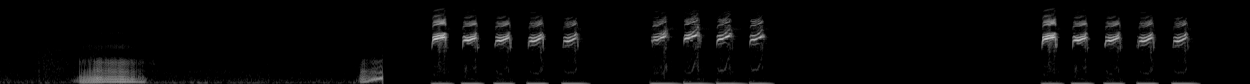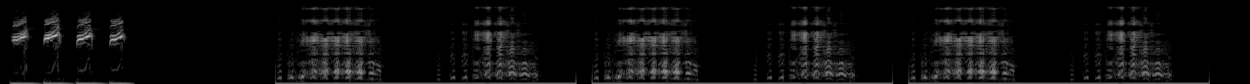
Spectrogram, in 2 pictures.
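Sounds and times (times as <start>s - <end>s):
goat bleating: 15.3s - 24.2s.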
